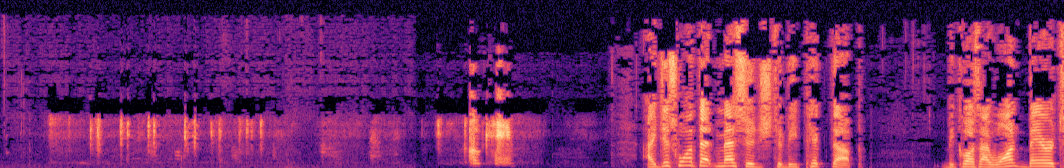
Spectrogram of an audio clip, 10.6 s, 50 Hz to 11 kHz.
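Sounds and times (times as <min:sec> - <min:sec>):
low steady hum: 0:00.0 - 0:10.6
woman typing on a computer keyboard: 0:00.5 - 0:02.8
speech: 0:04.8 - 0:05.2, 0:06.4 - 0:08.7, 0:09.4 - 0:10.6.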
